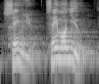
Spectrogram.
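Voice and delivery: high, loud, slow shaming shout; a dictator god shaming his child; scolding dictator. Retold or imitated. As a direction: wag the finger and yell it down. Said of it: "his dad was a North Korean dictator".

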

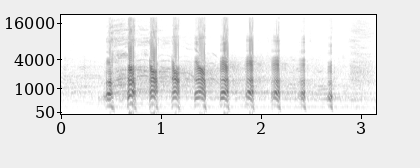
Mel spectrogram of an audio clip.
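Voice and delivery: laughing out loud at the joke; a big open laugh; loud burst of laughter. Real, not acted. Laughing hard at the congregation. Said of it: "I'm trying to preach over here".

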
